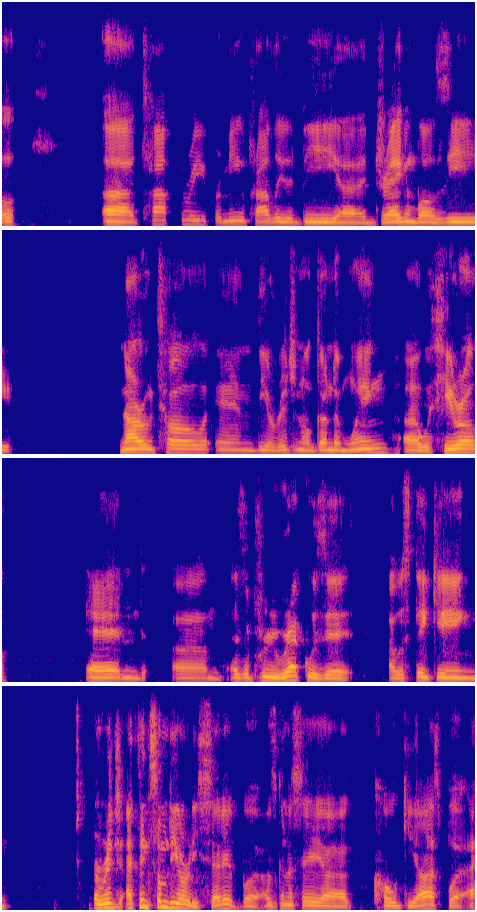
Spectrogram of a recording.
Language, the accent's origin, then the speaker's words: English; Toronto, Ontario, Canada; I'm from Toronto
